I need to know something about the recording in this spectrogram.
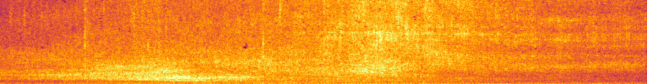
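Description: A road vehicle driving past, its noise swelling over the first couple of seconds and fading away near the end, over a steady low rumble.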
